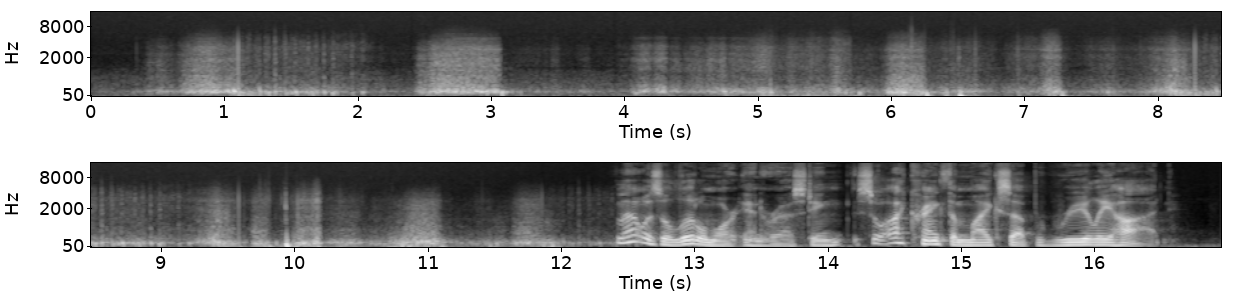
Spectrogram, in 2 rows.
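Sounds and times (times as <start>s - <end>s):
hydrophone recording of sand moving underfoot in the dunes: 0.0s - 16.9s
speech: 12.4s - 16.9s.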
